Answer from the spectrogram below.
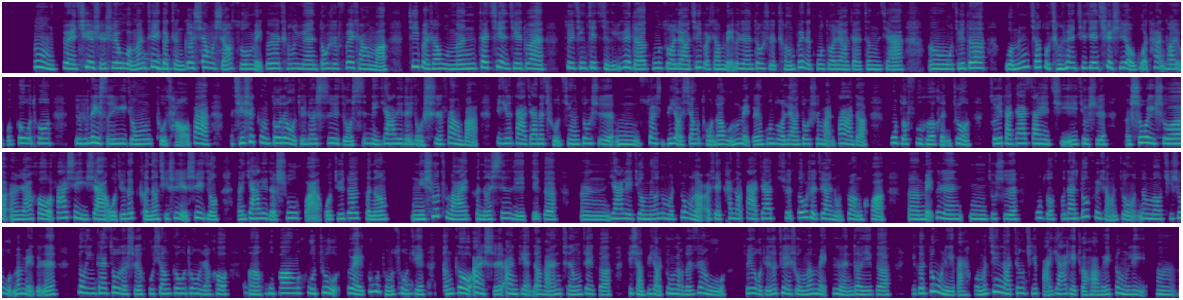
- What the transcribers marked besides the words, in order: other background noise
- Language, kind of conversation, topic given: Chinese, advice, 为什么我睡醒后仍然感到疲惫、没有精神？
